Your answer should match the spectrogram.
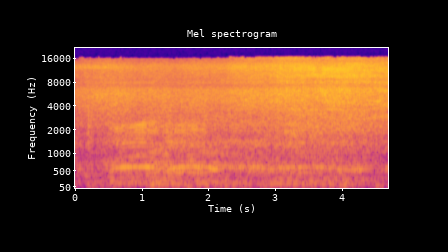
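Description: Several sheep bleat in overlapping, wavering calls over a steady mechanical hum, the calls rising and falling across the flock with no one speaking, as a shepherd's two flocks of around 800 sheep are sheared in Baden-Württemberg, Germany, in mid-February.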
